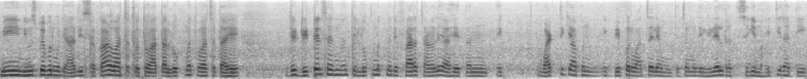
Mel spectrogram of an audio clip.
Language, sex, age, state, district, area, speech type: Marathi, male, 30-45, Maharashtra, Nanded, rural, spontaneous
